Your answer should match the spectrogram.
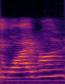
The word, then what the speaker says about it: wyvern: pronounced sigil not sigle it's pronounced um wver I guess you can say wyvern if you really want to let's keep moving let's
